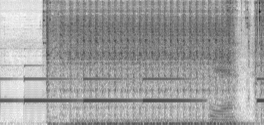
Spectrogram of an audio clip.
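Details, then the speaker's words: Truck cranked right after a new distributor cap was fitted: steady starter whirr with even cranking pulses around four per second, never catching; cranks but won't start, owner now suspects the fuel pump. "nope that did not work so it got to be the Frugal pump damn it"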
